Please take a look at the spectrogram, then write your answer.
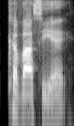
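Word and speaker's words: Courvoisier: It's pronounced Cavassier. Cavassier.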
